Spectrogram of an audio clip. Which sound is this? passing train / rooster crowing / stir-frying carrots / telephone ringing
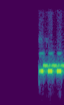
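telephone ringing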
